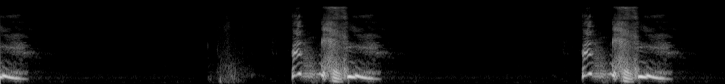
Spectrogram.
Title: A Midnight Sneeze Attack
